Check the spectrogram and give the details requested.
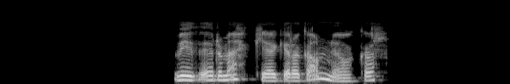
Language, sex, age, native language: Icelandic, female, 50-59, Icelandic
